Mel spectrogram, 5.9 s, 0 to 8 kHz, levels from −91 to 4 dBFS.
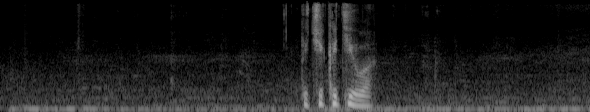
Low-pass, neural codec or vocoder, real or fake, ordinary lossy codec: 7.2 kHz; none; real; AAC, 32 kbps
